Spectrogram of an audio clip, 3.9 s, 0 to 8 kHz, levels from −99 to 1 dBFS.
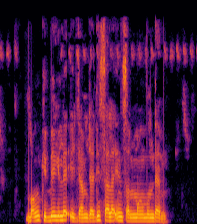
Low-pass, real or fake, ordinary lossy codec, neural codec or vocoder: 7.2 kHz; real; AAC, 48 kbps; none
